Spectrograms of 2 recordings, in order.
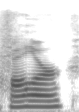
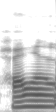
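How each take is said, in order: First: The word ends with an 'er' vowel sound. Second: The word ends with an 'oh' vowel sound. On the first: "or holler. ... You guys say holler" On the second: "I don't know if y'all pronounce it hollow"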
